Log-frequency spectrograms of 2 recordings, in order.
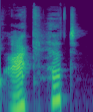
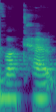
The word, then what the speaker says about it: akhet: Am I pronouncing this correctly? Akhet? – I think that's right. You know, we're not actually sure how it's pronounced because the vowels have been lost to history. It's just the hieroglyph from which we've reconstructed the word, just with its consonants.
